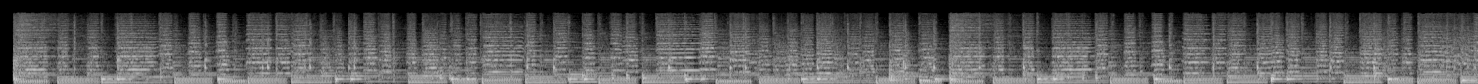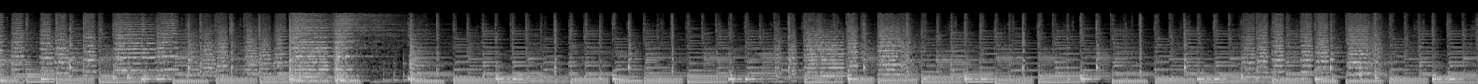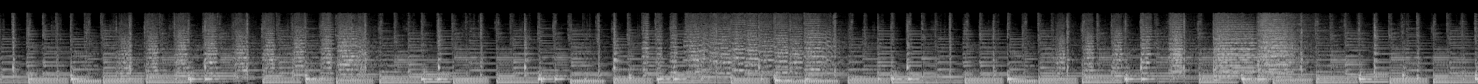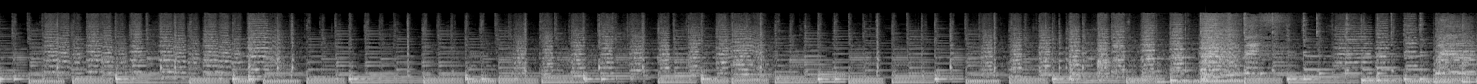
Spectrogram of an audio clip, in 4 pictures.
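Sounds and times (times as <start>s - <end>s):
salsa music at 110: 0.1s - 59.0s.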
